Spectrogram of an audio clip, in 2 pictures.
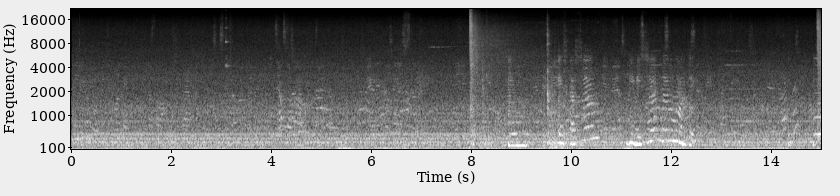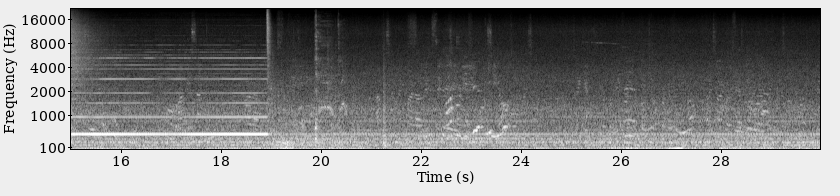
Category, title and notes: Soundscapes > Urban
Public address system announcing arrival to División del Norte train station in Guadalajara, México.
